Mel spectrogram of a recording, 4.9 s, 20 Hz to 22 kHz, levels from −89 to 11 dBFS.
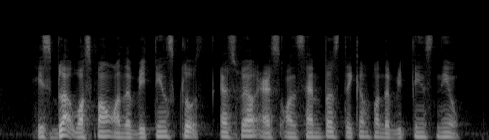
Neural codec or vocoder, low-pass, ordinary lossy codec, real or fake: none; none; none; real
